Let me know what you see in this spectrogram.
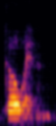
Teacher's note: That final G in the word going is going to be cut off and we'll just say going.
